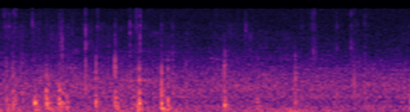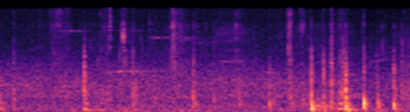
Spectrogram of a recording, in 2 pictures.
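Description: Goat hooves tapping on wooden boards as several goats walk and trot about, a run of irregular knocks that bunch up and grow louder near the end.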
